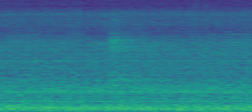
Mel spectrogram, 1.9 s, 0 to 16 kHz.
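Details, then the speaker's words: 2011 Jeep Liberty 3.7L (description says 2003), blower motor not turning on, no air from vents; blower now at full speed drawing about 14.5 amps; steady even low rumble, no rubbing, ticking or squeal, normal blower operation. "okay so that's full speed we've got about 14 and a half amps"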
